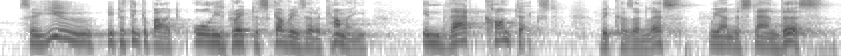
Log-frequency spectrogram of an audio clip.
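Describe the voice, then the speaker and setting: With vocal fry and lively intonation, a man talks at a moderate pace in a fairly high pitch. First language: not English. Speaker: keynote speaker. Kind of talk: conference keynote.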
